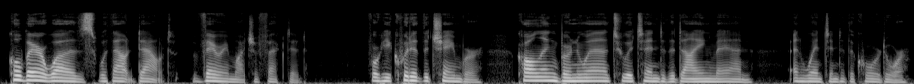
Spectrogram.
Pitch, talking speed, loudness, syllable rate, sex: 140 Hz, 165 wpm, -19 LUFS, 5.2 syllables/s, female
